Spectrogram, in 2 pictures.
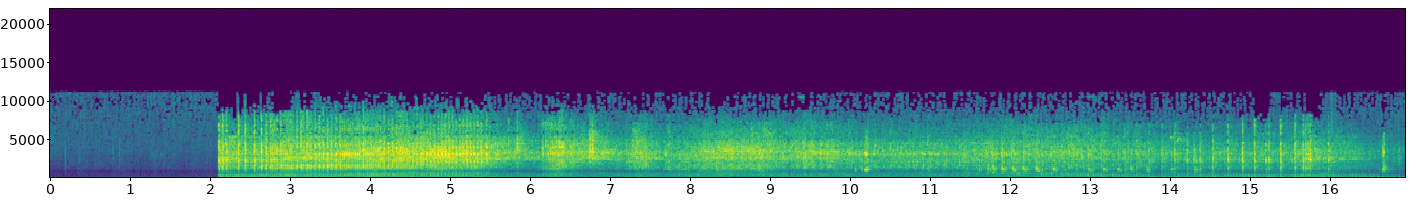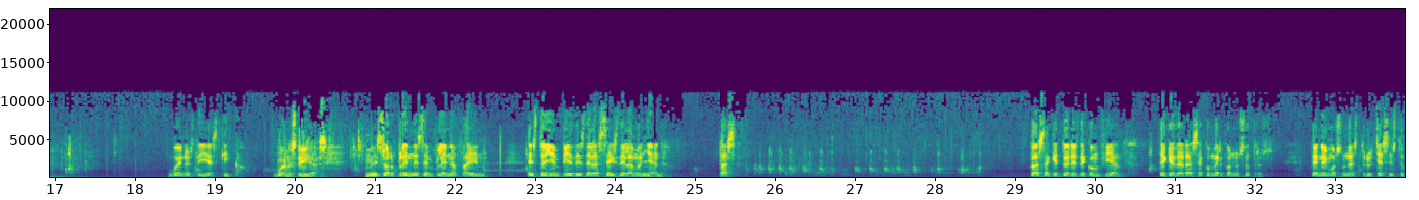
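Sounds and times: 
motorcycle engine roaring and idling: 0:02.1 - 0:17.5
speech: 0:18.5 - 0:25.6, 0:29.2 - 0:33.8.

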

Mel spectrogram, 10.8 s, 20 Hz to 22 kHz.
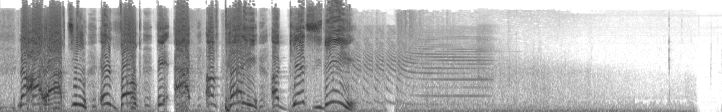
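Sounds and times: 
speech: 0:00.2 - 0:05.5
explosion sound effect from a soundboard button: 0:05.3 - 0:10.4.

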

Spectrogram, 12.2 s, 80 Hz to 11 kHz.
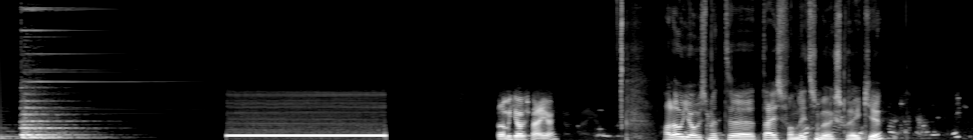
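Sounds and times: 
bright chiming notes: 0:00.3 - 0:01.9
telephone ringback tone while a call is being placed: 0:02.8 - 0:04.9
speech: 0:06.3 - 0:07.1, 0:08.3 - 0:11.3.

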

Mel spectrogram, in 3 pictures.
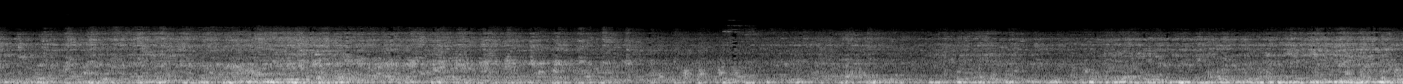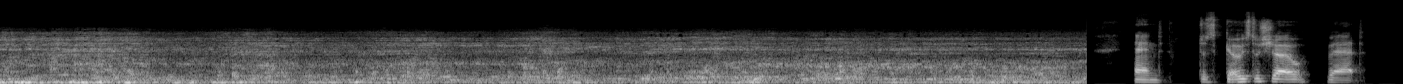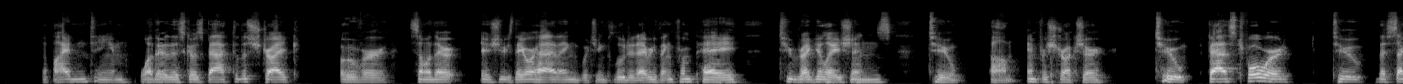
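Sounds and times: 
freight train rumbling along the tracks: 0:00.0 - 0:24.9
speech: 0:25.4 - 0:27.8, 0:28.5 - 0:42.0.

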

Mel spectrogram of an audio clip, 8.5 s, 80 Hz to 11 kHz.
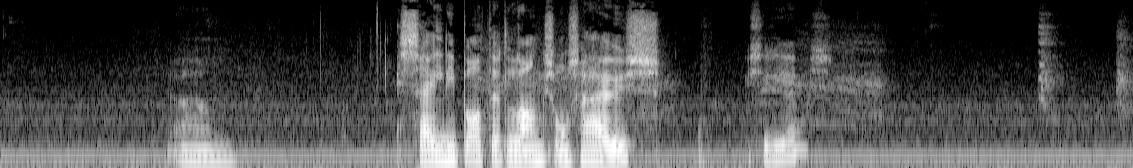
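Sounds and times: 
low electrical hum: 0:00.0 - 0:08.4
speech: 0:01.2 - 0:01.9, 0:03.0 - 0:05.0, 0:05.6 - 0:06.3
crow cawing: 0:06.1 - 0:06.8, 0:07.8 - 0:08.4.

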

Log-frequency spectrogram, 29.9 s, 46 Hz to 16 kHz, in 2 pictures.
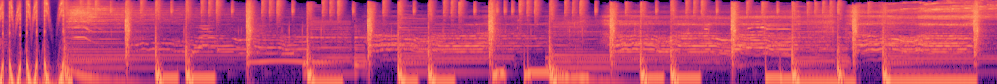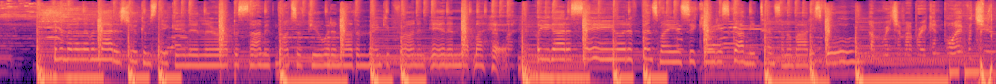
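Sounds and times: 
produced album track with bass hits, beat and melodic tones: 0:00.0 - 0:29.8
speech: 0:18.7 - 0:27.7, 0:28.3 - 0:29.8.

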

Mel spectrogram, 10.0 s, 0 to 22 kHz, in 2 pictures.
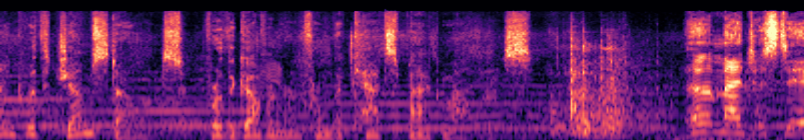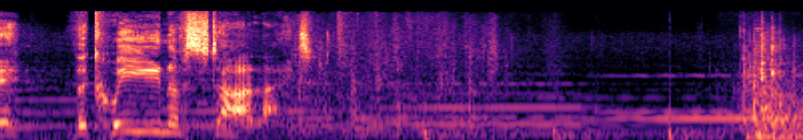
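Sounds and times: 
speech: 0:00.2 - 0:07.4
heavy 8-foot-tall door opening with dull thunks: 0:03.3 - 0:04.5, 0:07.0 - 0:10.0.

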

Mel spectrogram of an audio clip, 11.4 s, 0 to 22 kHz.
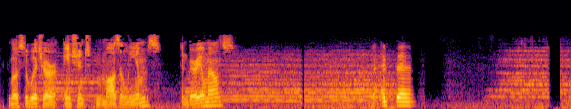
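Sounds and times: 
train rumbling past: 0:00.0 - 0:11.4
speech: 0:00.2 - 0:04.8, 0:07.4 - 0:08.4
train horn blast: 0:00.7 - 0:02.6, 0:03.7 - 0:08.3, 0:09.7 - 0:11.4.

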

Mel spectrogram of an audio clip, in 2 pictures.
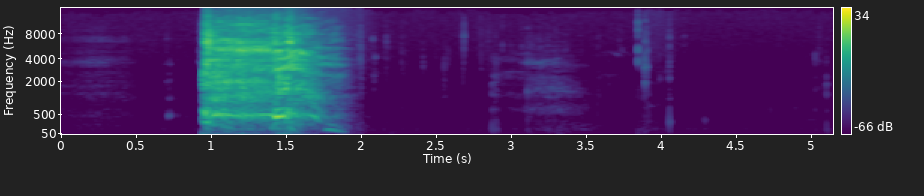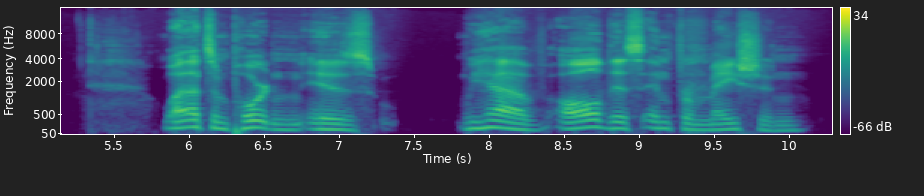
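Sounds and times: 
gravelly throat clearing: 0:01.0 - 0:02.0, 0:09.3 - 0:09.6
rough cough: 0:01.0 - 0:02.0, 0:09.3 - 0:09.6
speech: 0:05.8 - 0:10.1.

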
